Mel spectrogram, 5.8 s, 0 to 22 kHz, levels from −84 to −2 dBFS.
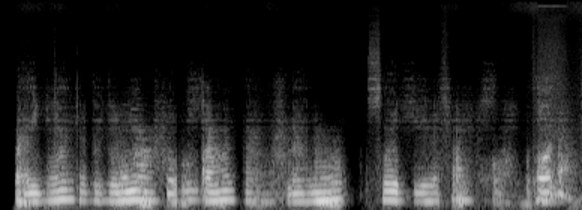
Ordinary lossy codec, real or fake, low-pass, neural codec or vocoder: none; fake; none; codec, 44.1 kHz, 0.9 kbps, DAC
